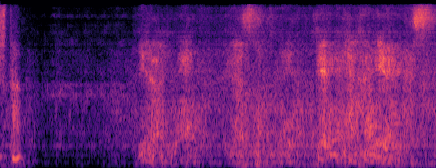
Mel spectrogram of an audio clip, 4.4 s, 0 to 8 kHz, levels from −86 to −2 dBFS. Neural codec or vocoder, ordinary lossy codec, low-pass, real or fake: codec, 16 kHz, 4.8 kbps, FACodec; AAC, 32 kbps; 7.2 kHz; fake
